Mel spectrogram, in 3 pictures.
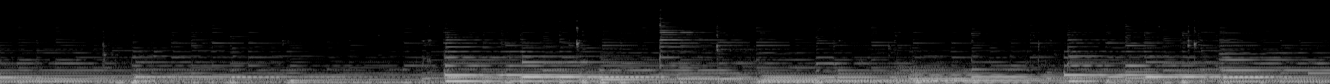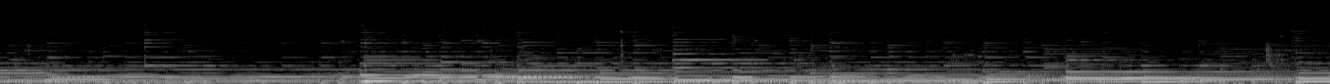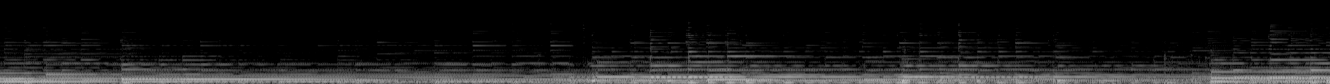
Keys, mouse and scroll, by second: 6.8 click, 9.1-9.8 shift+middle drag, 9.8-10.8 scroll up 1, 10.8-11.3 scroll down 8, 12.0 click, 13.1 shift+a, 18.2 shift+a, 23.2-24.7 scroll up 6, 24.7 middle click, 25.3 shift+a, 31.8-33.5 drag, 33.5-33.8 scroll down 2, 34.2 click, 35.1 shift+d, 37.8 click.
